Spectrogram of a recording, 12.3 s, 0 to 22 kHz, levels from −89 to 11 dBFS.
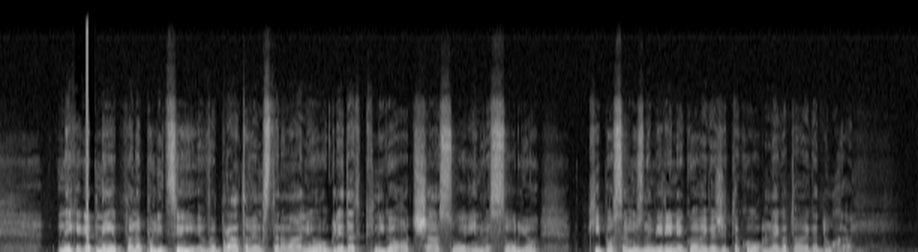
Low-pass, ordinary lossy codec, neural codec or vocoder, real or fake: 19.8 kHz; none; none; real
